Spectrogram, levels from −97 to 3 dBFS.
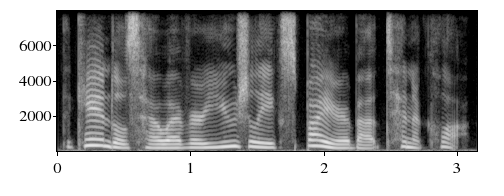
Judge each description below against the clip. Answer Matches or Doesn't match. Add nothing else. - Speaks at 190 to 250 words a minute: Doesn't match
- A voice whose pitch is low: Doesn't match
